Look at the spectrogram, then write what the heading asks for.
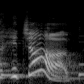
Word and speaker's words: hijab: A hijab. It's like 2 syllables, Teddy, you moron.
